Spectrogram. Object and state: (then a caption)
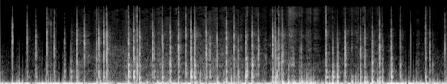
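Paper spiral memo notebook. Long decorated acrylic nails tap fast on a small pink m.memo spiral-bound paper notebook with a card cover, held in the hands. The result is a dense, continuous run of rapid taps with a deep, hollow low-end thump and short bright clicks, each tap dying away almost at once.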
